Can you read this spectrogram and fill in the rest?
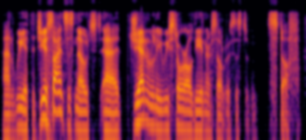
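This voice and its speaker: A man's voice: deep voice, lively intonation, fairly quick, a bit bright, smooth, no room sound. A man in his forties with an Irish accent, a professor chatting as a guest over a remote call, wry and joking about himself. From Ireland. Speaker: planetary science professor, guest. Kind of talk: casual interview chat. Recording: dull dry call audio.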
